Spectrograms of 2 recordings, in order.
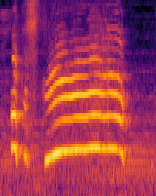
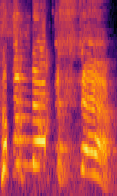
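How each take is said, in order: First: It is said in a loud hair metal voice. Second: It is said in a plain, normal voice.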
